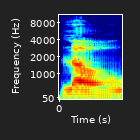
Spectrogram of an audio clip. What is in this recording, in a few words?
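"lou", Mandarin, third tone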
